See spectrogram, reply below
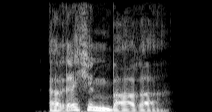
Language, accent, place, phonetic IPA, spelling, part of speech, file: German, Germany, Berlin, [ɛɐ̯ˈʁɛçn̩ˌbaːʁɐ], errechenbarer, adjective, De-errechenbarer.ogg
- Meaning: inflection of errechenbar: 1. strong/mixed nominative masculine singular 2. strong genitive/dative feminine singular 3. strong genitive plural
